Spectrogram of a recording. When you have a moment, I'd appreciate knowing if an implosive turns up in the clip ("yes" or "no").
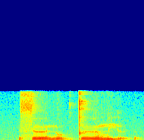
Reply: no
